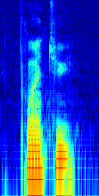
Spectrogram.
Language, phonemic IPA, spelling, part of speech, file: French, /pwɛ̃.ty/, pointu, adjective, Fr-pointu.ogg
- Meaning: 1. sharp, pointed 2. specialized, precise, technical, pointed 3. Parisian in accent or dialect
